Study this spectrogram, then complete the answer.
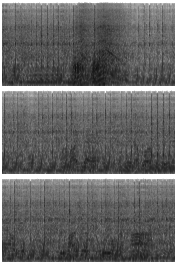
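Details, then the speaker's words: Poulan Pro chainsaw at wide open throttle, high-speed screw adjustment: turning it out makes it bog and burble, then turning in slowly climbs back to a clean steady scream. "so I had to go in I had to turn it in when I turn it out you can hear it start to Bo down a little bit and then I started to turn it in slowly until it cleared out"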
